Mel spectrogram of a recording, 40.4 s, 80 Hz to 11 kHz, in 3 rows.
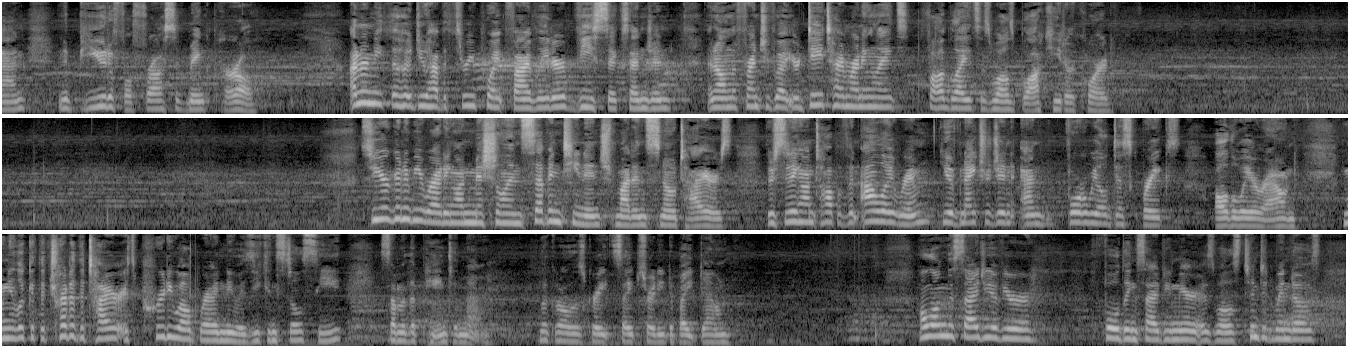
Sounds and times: Speech: 0:00.0 - 0:02.6, 0:03.5 - 0:11.2, 0:17.1 - 0:34.3, 0:35.4 - 0:40.3.

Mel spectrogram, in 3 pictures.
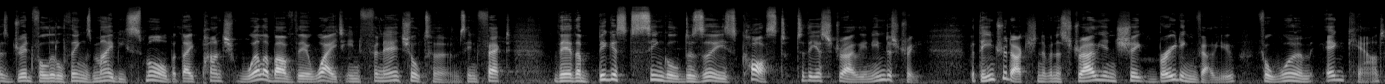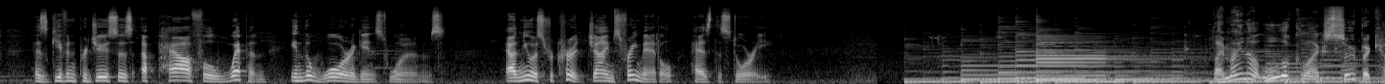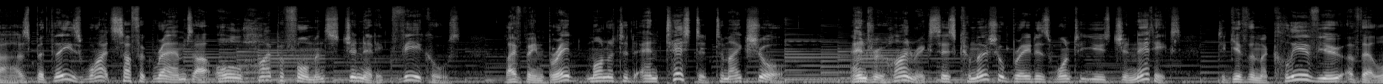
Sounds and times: Speech: 0:00.0 - 0:21.6, 0:26.0 - 0:35.6, 0:36.2 - 0:41.5
Music: 0:22.9 - 0:41.5.

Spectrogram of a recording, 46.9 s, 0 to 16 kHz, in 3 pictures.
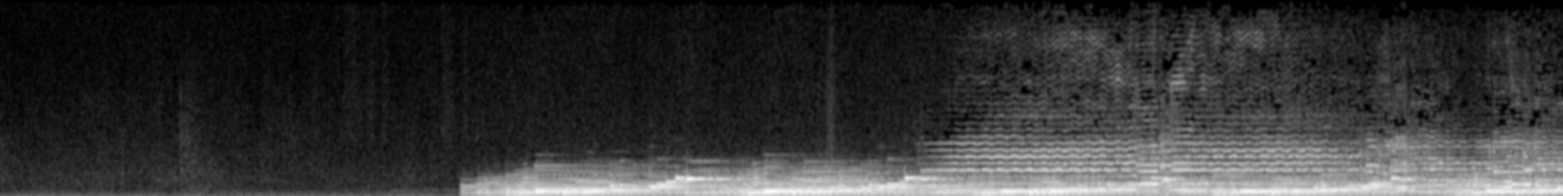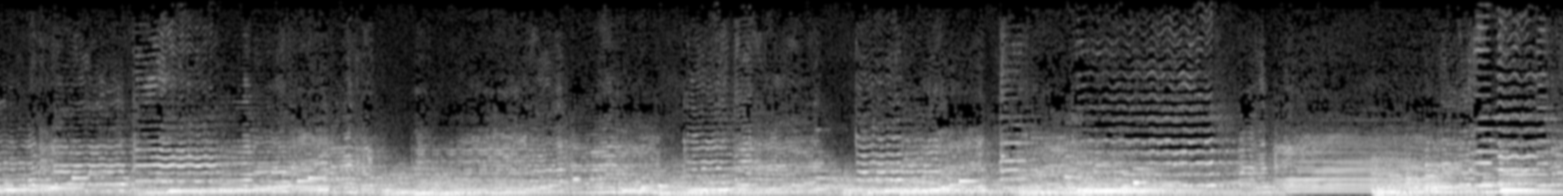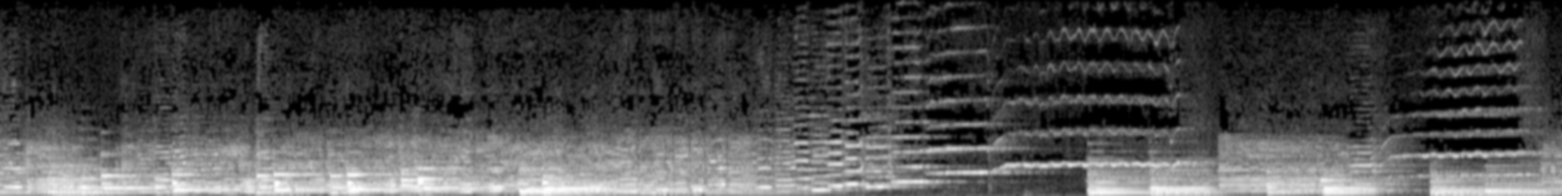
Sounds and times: Violin, fiddle: 0:07.2 - 0:46.8.

